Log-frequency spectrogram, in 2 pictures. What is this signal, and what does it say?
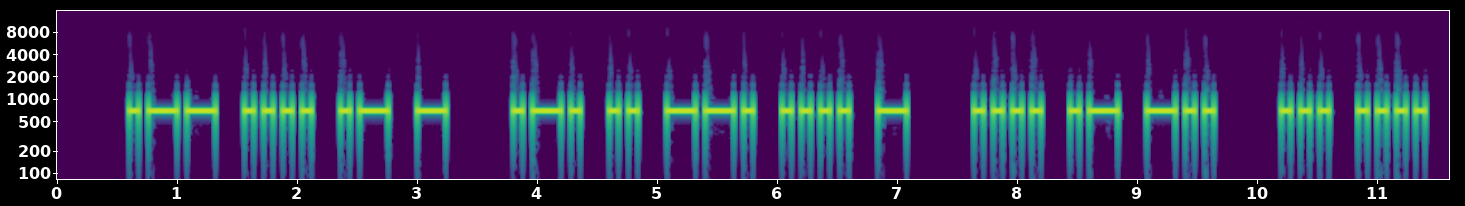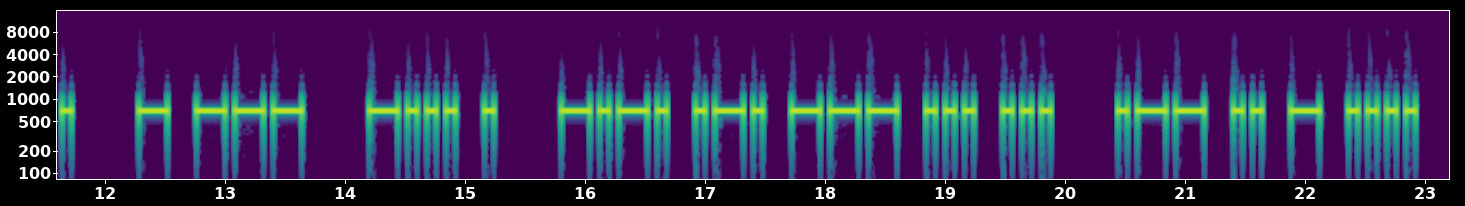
Morse code, heard as a keyed tone, about 16 wpm, 700 Hz. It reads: WHAT RIGHT HAD SHE TO BE CROSS WITH
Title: Sentences from Top 1000 Words - Review Part 1 - 15wpm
